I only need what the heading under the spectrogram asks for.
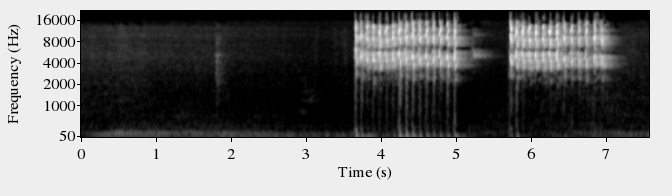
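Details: After a few seconds of soft low background noise, a cililin bursts into a quick high-pitched trill, pauses briefly, then repeats a second rapid run of clear, evenly spaced notes; recorded as a training master song.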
